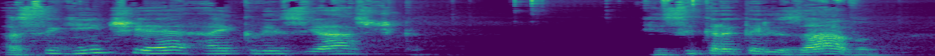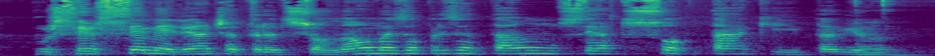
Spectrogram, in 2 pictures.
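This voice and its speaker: Brief: Brazilian male teacher, slightly high husky voice, methodical step-by-step delivery, mic a bit distant. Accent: Brazilian Portuguese. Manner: methodical, explains step by step and pronounces examples slowly. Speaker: educator explaining Latin pronunciation. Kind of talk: didactic video lesson.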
